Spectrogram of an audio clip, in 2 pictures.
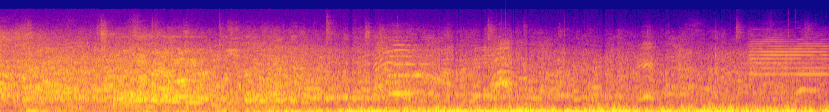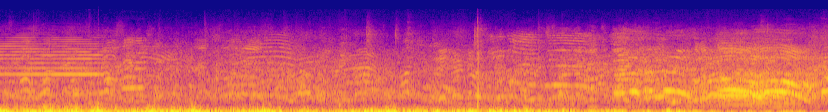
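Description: A crowd of spectators murmurs in the stands far off.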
